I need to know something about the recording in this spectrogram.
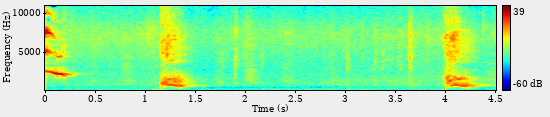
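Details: A female pit bull in a backyard barks at people playing with giant bubbles: two short, sharp barks about three seconds apart, with quiet pauses between.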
